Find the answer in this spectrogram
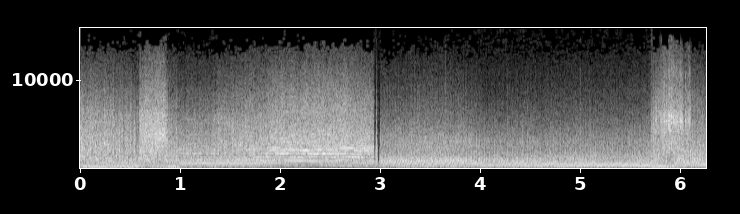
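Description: Film soundtrack of car engines running hard at high speed in a chase, a loud engine note over road and tyre noise, with a cut about halfway through to a different, lower engine note.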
